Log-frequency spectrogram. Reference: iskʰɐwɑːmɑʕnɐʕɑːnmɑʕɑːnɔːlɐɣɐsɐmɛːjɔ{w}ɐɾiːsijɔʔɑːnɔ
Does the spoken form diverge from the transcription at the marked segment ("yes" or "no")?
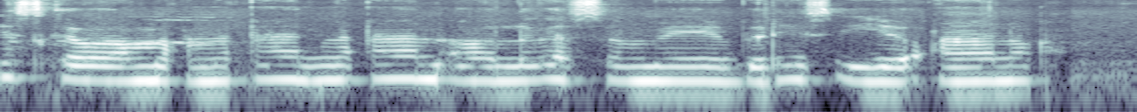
yes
